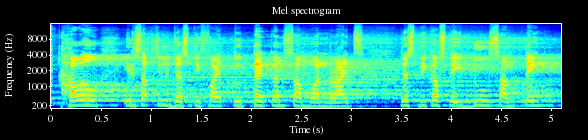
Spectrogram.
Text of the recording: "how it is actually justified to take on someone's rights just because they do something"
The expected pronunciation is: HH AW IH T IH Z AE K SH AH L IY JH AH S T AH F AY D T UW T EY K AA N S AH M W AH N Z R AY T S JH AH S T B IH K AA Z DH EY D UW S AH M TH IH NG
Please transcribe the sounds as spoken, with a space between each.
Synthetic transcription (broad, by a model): HH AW IH T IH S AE K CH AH L IY JH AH S T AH F AY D T UW T EY K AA N S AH M W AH N R AY T S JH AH S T B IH K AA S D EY D UW S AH M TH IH NG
